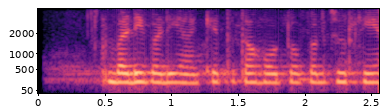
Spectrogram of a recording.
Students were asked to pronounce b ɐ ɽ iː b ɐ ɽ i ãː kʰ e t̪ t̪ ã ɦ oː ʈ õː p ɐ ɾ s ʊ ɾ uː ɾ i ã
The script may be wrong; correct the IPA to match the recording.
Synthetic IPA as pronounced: b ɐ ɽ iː b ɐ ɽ i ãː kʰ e t̪ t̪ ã ɦ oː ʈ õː p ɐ ɾ z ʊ ɾ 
